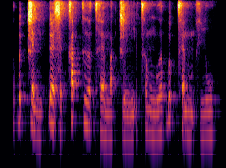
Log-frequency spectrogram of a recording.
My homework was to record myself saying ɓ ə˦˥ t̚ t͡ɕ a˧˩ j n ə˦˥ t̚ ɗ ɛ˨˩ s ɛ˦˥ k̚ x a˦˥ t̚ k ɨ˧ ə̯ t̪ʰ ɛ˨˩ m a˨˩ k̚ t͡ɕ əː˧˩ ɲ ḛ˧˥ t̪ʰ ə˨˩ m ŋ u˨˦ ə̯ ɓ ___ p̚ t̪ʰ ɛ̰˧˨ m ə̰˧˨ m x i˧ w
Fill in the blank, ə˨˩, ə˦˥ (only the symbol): ə˦˥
